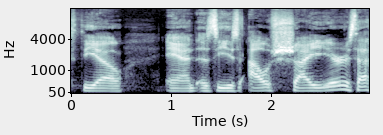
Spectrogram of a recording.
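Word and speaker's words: Azeez Al-Shaair: They also retained Dalton Schultz, and they brought in Danico Autry, who I know you like, Theo, and Aziz Al-Shair. Is that how you pronounce that?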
